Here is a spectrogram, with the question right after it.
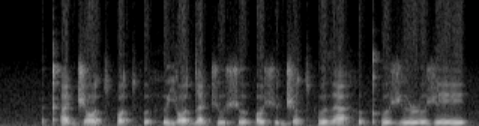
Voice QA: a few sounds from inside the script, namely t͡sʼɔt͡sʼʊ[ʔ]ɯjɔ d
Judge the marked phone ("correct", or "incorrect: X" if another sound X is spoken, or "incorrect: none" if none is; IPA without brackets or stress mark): incorrect: h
